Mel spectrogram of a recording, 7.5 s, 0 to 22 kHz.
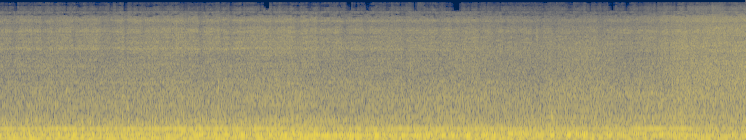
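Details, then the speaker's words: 2006 Bayliner 175, 3.0 engine, cruising at about 3,000 rpm on the lake: a steady, even drone with water and wind rush behind it. The noise is not too bad and the engine sounds healthy and normal. "Now as you can see, at 3,000 RPMs, the noise is not too bad. The engine noise is quite normal."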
